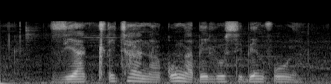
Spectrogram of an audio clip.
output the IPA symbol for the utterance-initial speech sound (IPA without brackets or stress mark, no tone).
z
